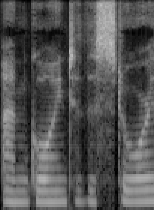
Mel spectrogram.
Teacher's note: Rhythm for example in the sentence I'm going to the store the emphasis falls on going and store not I'm or to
